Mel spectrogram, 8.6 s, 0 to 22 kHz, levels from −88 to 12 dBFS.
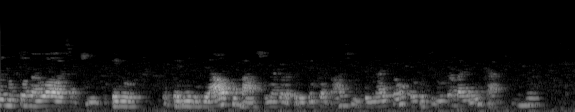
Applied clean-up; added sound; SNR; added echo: classical method WPE with log-MMSE.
